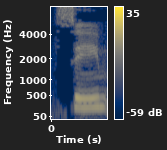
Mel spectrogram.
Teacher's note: So inner will be yinner, above will be, open will be wopen. Similarly, the sibilants in same and shame are pronounced the same way with a sa sound.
